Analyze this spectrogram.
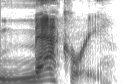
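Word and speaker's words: Makary: We have, and I was corrected here, it's Marty McCary. That's the proper pronunciation of this physician's Johns Hopkins University testifying to the Select Subcommittee on the Coronavirus Pandemic.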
